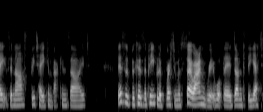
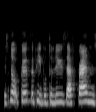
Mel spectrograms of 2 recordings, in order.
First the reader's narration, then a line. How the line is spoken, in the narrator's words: wailed Ambrose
